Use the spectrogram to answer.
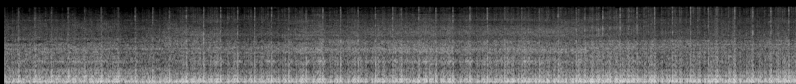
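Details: Honda CBR 600 inline-four running with a fast clattery tick mixed into the exhaust rumble; the tick cannot be heard under deceleration, cause unknown.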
